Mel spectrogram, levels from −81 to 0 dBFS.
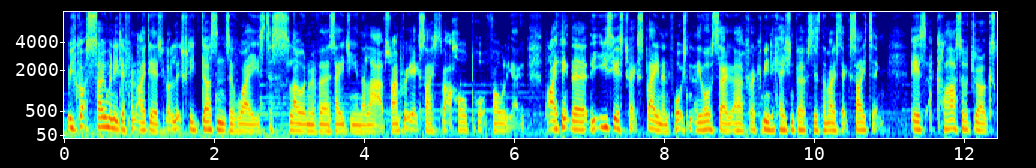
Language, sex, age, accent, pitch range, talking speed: English, male, 30-49, British, 120-140 Hz, 240 wpm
